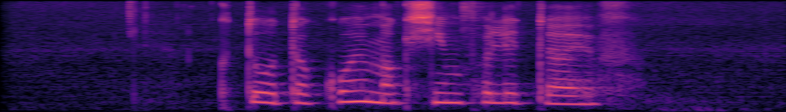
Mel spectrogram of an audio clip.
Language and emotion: Russian, neutral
